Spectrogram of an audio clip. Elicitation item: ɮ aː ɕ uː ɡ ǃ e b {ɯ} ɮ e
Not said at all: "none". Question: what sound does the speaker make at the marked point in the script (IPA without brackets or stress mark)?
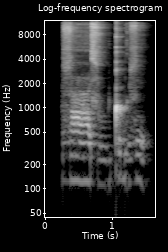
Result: ɯ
